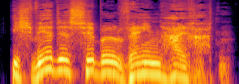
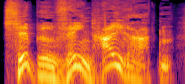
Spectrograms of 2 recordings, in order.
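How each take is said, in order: First: Said in the usual way. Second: Higher, incredulous exclamation; astonished cry. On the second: A narrator's reading. Lord Henry reacts to Dorian's marriage plan, astonished cry. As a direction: cry it out as a stunned question. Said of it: "schrie Lord Henry auf".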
